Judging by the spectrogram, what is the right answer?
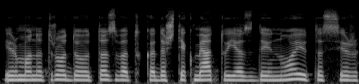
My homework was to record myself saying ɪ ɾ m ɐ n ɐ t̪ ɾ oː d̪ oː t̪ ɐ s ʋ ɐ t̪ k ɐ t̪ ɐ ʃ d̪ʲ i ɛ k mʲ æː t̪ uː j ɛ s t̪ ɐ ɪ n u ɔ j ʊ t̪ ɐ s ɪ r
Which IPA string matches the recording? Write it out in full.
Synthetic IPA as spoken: ɪ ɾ m ɐ n ɐ t̪ ɾ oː d̪ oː t̪ ɐ s ʋ ɐ t̪ k ɐ t̪ ɐ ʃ t̪ʲ i ɛ k mʲ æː t̪ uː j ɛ s d̪ ɐ ɪ n u ɔ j ʊ t̪ ɐ s ɪ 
